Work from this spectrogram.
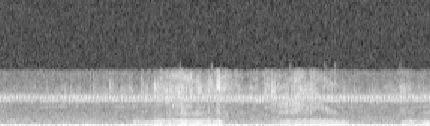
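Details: Gray fox giving low, harsh, pulsed growling calls in bursts of about a second, three bouts spaced roughly two seconds apart, over a steady high-pitched hum and faint background hiss.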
